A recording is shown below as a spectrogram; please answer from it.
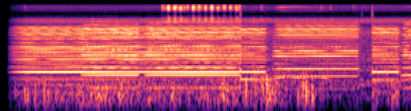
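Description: Electronic keyboard played on a reedy, harmonium-like voice: slow held notes with overlapping tones, the melody stepping to a new note every second or so, with a short break near the end.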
